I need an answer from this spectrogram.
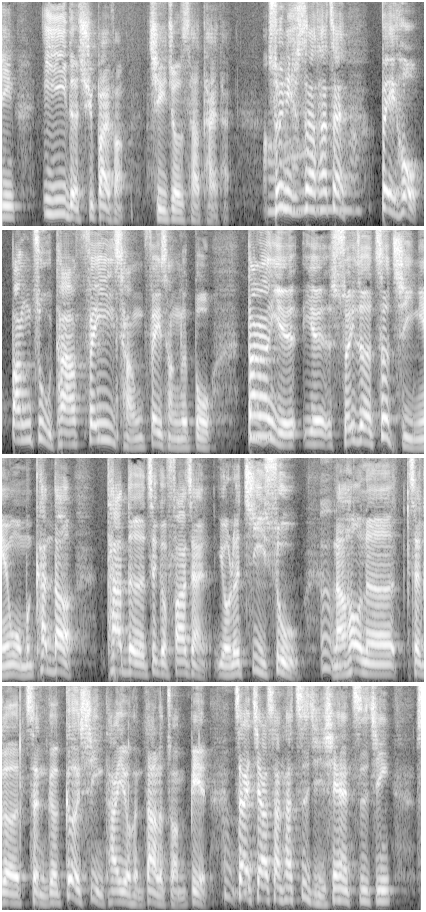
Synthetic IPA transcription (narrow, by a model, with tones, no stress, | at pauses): i˥n | i˥˧i˥˩d̪ə˨t͡ɕʰy˥˧pa˥˩nfɑ̰˨˩ŋt͡ɕʰi˧˥˧t͡ɕjo˥˧ʂɻ̩˥˩tʰa˥t̪ʰa˥˩ɪa˧˦ɪ | swɔ˧˥i˨ni˨o˥ɑ˥˩t̪ʰa˥t͡sa˥˧ɪpe˥˧ɪxo˥˩ʊpɑ˥ŋʈ͡ʂu˥˩t̪ʰa˥fe˥ɪʈ͡ʂʰɑ˧˥ŋfe˥ɪʈ͡ʂʰɑ˧˥ŋd̪ə˨t̪wɔ˥t̪ɑ˥ŋɻa˧˦njɛ˨˩jɛ˨˩swe˧˥ɪd͡zə˧ʈ͡ʂɤ˥˩t͡ɕi˨˩njɛ˧˦nwɔ˨˩mə˦nkʰa˥˧nt̪ɑ˥˩ʊ | t̪ʰa˥d̪ə˨ʈ͡ʂɤ˥˩ɡə˩fa˥t͡sa˨˩˦njo˨˩ʊlə˦t͡ɕi˥˧su˥˩ | na˧˥nxo˥˩ʊnə˩ʈ͡ʂɤ˥˩ɡə˩t͡sə˨˩ŋɡə˦kɤ˥˧ɕi˥˩ŋt̪ʰa˥jjo˧ʊxə˨˩nt̪a˥˩ɾə˩ʈ͡ʂwa̰˨˩npjɛ˥˨nt͡sa˥˩ɪt͡ɕja˥ʂɑ˥˩ŋt̪ʰa˥t͡sɹ̩˥˩t͡ɕi˨˩ɕjɛ˥˧nt͡sa˥˩ɪt͡sɹ̩˥t͡ɕi˥n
